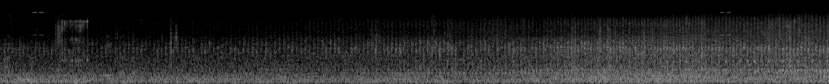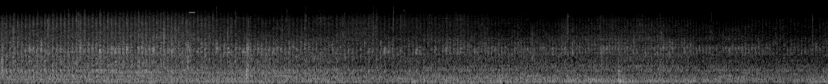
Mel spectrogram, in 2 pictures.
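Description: Continuous low rumbling roar of Shinmoedake's erupting ash column. It swells for a few seconds mid-way and then eases slightly.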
